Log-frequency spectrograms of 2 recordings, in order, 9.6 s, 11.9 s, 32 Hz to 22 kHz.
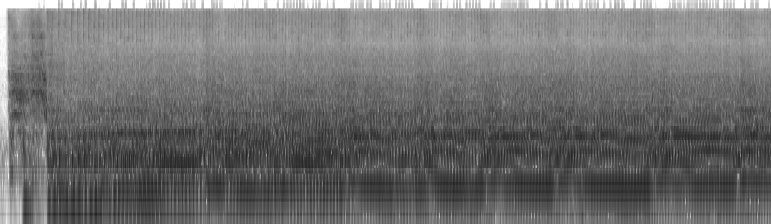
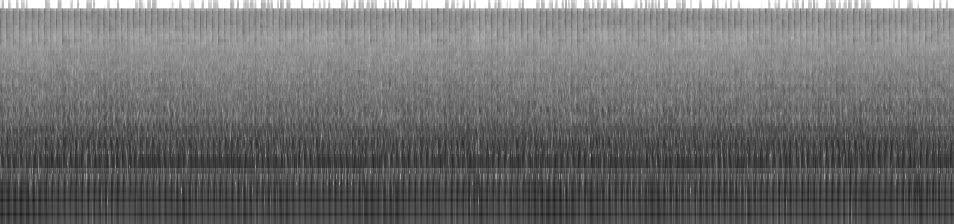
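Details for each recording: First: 2000 Can-Am DS650 quad, top end rebuilt, first runs, pipes still smoking off: single fires up quickly, fast even idle, no top-end noise, good response and power; idle too high, cause unknown. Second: 2000 Can-Am DS650 quad, single-cylinder 650cc, after lowering idle on carburetor: quick even beat holding steady, no stumbles or misses; normal idle.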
